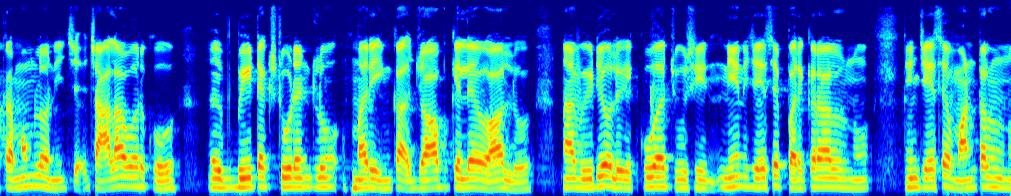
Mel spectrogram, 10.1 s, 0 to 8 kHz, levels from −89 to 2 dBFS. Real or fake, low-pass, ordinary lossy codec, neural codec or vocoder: real; 7.2 kHz; none; none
